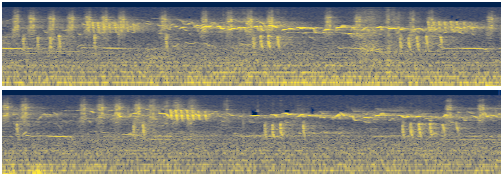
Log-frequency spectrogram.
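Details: Green-backed tits near a tree nest-hole while a yellow-throated marten eats their chicks, the parents flying frantically back and forth; short buzzy bursts repeated in clusters with thin high chirps and whistles from several birds over a steady low hum.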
